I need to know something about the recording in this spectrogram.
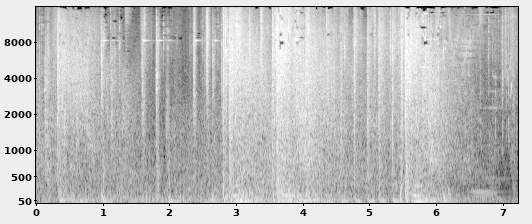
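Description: Building pieces clatter and thud in a video game.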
